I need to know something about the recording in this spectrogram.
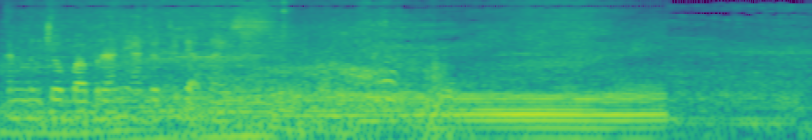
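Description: A motorbike engine hums nearby.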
